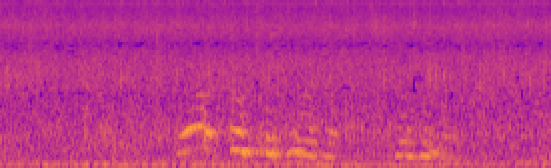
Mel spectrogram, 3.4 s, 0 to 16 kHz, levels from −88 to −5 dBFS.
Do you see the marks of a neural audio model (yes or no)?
no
